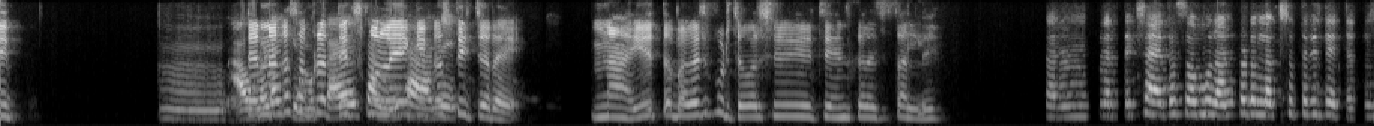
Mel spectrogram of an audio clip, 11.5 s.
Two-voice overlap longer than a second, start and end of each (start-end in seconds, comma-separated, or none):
2.0-3.8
